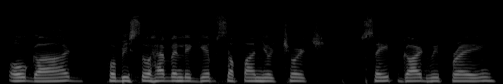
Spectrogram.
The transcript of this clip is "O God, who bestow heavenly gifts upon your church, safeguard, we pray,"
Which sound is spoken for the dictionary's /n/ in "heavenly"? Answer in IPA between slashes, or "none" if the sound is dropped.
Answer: /n/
